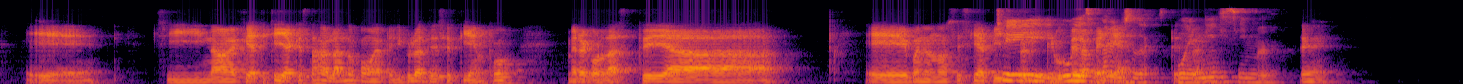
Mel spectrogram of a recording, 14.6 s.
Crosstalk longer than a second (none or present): present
